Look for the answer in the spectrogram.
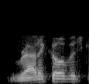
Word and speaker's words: Radakovich: The Radovich guy, I'm sorry, I can't say his name. – Radakovich. – Radakovich guy, the guy from Baylor, Mark Rourke.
